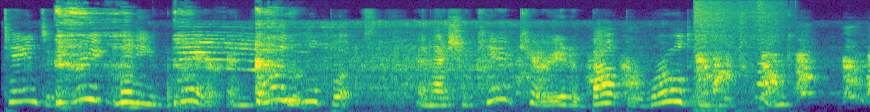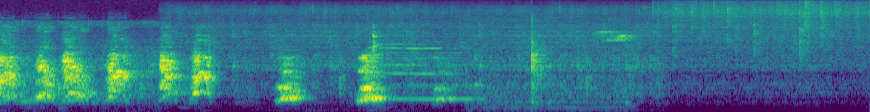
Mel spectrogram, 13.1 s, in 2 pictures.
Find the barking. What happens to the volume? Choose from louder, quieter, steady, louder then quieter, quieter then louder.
louder.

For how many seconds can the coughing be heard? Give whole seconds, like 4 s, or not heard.
2 s.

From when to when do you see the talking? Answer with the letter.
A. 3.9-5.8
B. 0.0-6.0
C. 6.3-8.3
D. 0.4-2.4
B.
